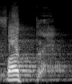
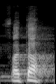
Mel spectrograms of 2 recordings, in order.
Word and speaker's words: فتح: سے جنہوں نے فتح، یہ لفظ اصل میں عربی میں فتح تے ساکن ہے، لیکن ہم اردو میں تلفظ میں آسانی کے لیے فتح کہہ دیتے ہیں، ٹھیک ہے؟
